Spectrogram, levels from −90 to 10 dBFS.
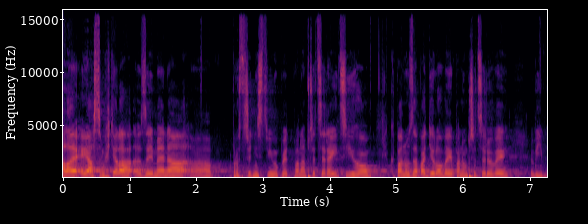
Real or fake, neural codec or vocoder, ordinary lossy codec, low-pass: real; none; Opus, 32 kbps; 14.4 kHz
